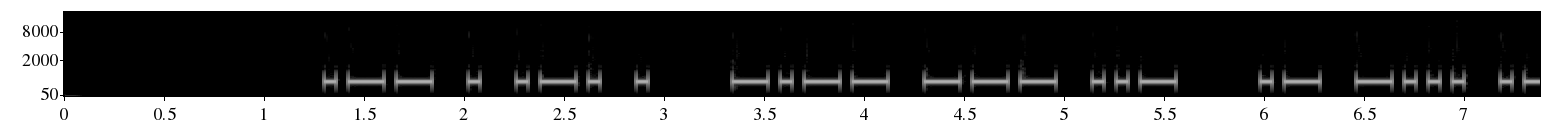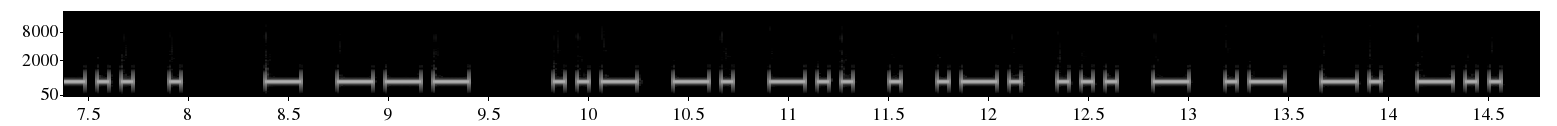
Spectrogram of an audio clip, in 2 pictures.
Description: Morse code, heard as a keyed tone, about 20 wpm, 700 Hz. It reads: WERE YOU ABLE TO UNDERSTAND
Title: Sentences from Top 1000 Words - Review Part 2 - 20wpm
